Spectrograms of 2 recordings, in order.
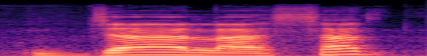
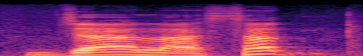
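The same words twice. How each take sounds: The two takes are said the same way.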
